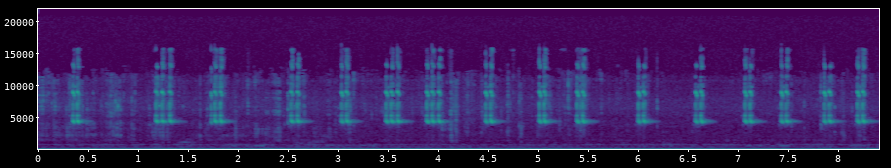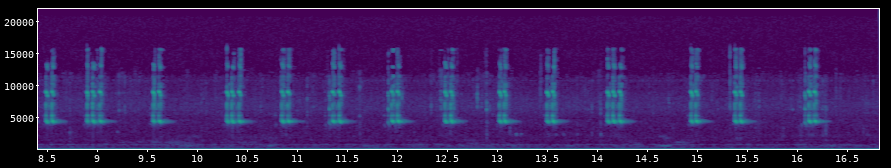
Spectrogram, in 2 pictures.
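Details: Original recording of crickets producing a long series of sharp, high chirps, roughly one and a half per second and fairly regular, above a loud, steady low rumble.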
